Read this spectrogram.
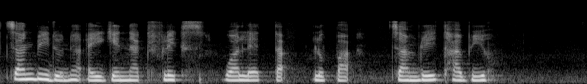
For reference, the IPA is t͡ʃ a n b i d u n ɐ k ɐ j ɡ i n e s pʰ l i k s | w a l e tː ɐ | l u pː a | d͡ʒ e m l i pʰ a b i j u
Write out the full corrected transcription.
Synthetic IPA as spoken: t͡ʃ a n b i d u n ɐ ʔ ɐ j ɡ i n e t pʰ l i k s | w a l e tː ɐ | l u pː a | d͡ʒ a m ɾ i tʰ a b i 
